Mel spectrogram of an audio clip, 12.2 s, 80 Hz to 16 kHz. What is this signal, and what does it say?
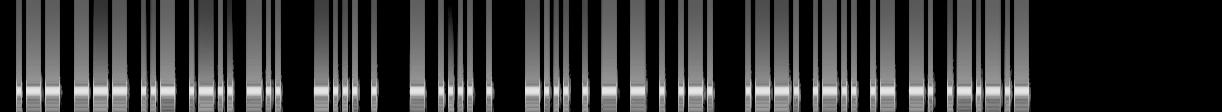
Morse code, heard as a keyed tone, about 25 wpm, 700 Hz. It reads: WOULD BE THE BETTER PLAN.
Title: Sentences from Top 1000 Words - Review Part 2 - 25wpm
